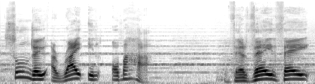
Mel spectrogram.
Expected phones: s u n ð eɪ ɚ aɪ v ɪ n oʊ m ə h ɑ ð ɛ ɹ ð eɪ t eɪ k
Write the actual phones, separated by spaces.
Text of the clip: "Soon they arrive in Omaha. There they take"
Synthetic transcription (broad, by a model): s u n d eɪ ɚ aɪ ɪ n oʊ m ə h ɑ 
